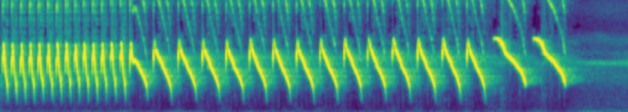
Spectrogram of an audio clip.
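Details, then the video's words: Canary performing masteran song aimed at young canaries and non-singers: a fast ringing trill followed by about fifteen evenly spaced loud downward-swept whistles, ending in a faint thin tone. "SUARA BURUNG Kenari GACOR PANJANG INI Cocok untuk Masteran KENARI PAUD dan Kenari Macet BUNYI"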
